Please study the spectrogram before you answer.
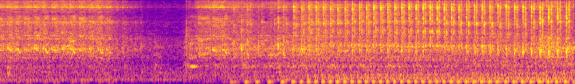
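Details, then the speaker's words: Yamaha New Vixion Lightning (NVL) motorcycle idling with a very rough, fast metallic "kletek kletek" ticking over the exhaust beat; the rough noise is from the cylinder head area, to be checked before teardown, with rocker arm/valve setting suspected. "ini suaranya kasar sekali kletek kletek kletek kletek kita akan cari dulu ya kita analisa di bagian mana yang bunyinya apa di atas di head atau di bak kopling ya"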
